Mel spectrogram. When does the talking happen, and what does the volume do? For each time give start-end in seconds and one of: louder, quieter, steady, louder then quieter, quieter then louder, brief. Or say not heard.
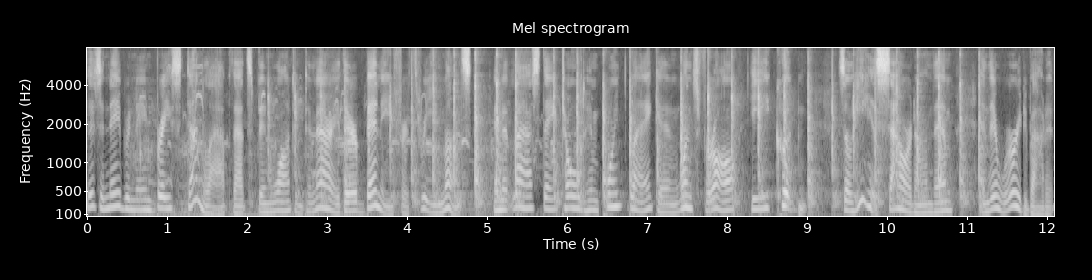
0.0-12.0 steady.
